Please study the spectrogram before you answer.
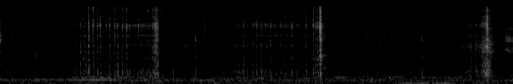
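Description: A utility knife blade scrapes curls from the surface of a solid, dry, cream-colored bar of soap. Quiet, bright, crisp scraping rasps are broken by a few sharp, high clicks as the blade catches and releases.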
